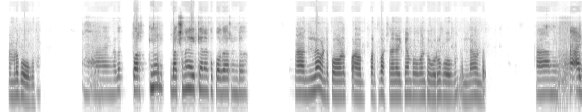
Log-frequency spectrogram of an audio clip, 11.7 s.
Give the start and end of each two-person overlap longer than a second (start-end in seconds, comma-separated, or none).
none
